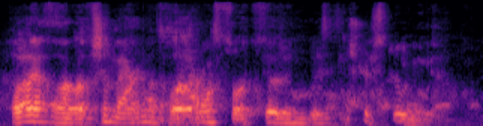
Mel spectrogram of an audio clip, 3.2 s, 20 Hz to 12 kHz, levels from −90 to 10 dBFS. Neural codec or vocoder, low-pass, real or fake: codec, 24 kHz, 1.5 kbps, HILCodec; 10.8 kHz; fake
